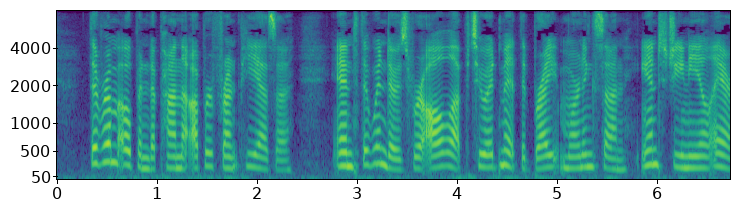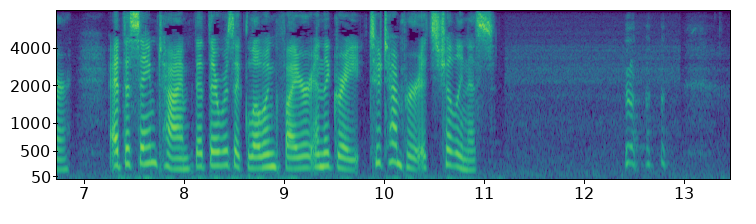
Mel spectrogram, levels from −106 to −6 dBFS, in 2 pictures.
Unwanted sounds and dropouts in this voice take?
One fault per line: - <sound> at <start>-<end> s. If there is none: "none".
- laugh at 12.4-12.9 s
